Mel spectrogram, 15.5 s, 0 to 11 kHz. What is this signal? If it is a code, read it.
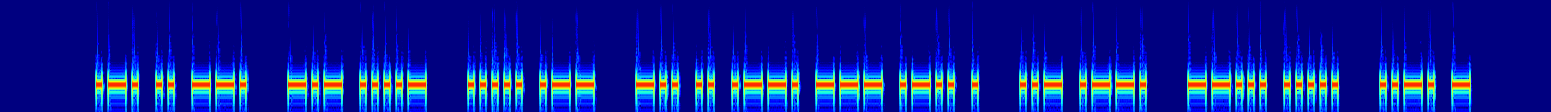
Morse code, heard as a keyed tone, about 21 wpm, 700 Hz. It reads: RIG K4 5W DIPOLE UP 75 FT
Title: Practice QSO - Exchange 2 - Info - 20wpm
